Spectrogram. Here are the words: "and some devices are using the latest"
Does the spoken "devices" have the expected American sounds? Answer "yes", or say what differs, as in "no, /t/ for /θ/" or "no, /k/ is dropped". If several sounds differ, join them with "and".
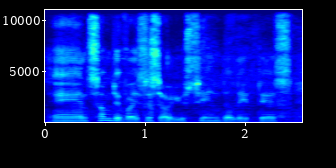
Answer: no, /s/ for /z/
